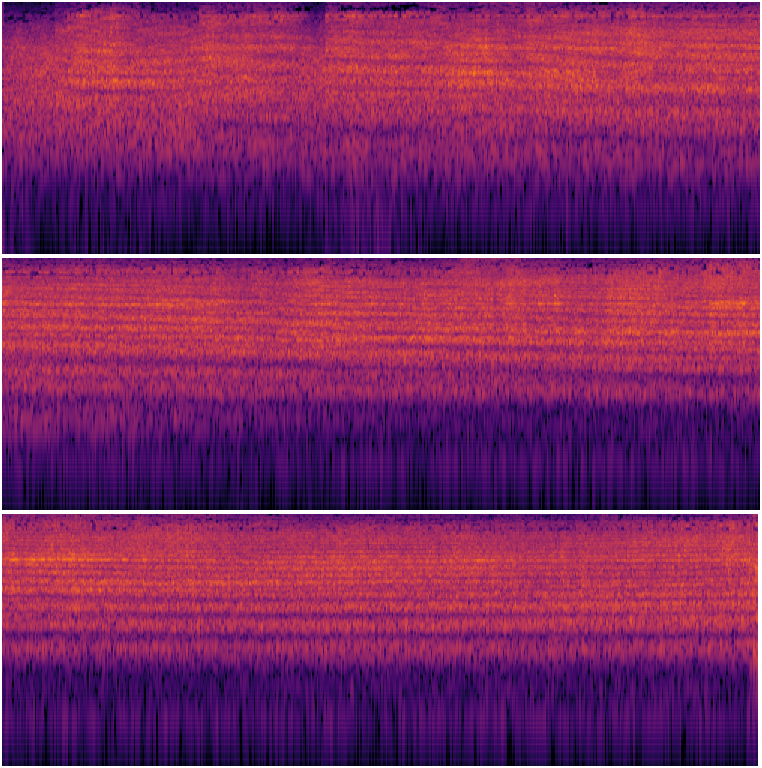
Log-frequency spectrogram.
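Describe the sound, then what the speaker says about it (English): Propeller aircraft engines at Manchester Airport drone loudly and continuously for over twenty seconds, the pitch slowly shifting as the plane moves, with a faint voice underneath. "Lots of props this morning."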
